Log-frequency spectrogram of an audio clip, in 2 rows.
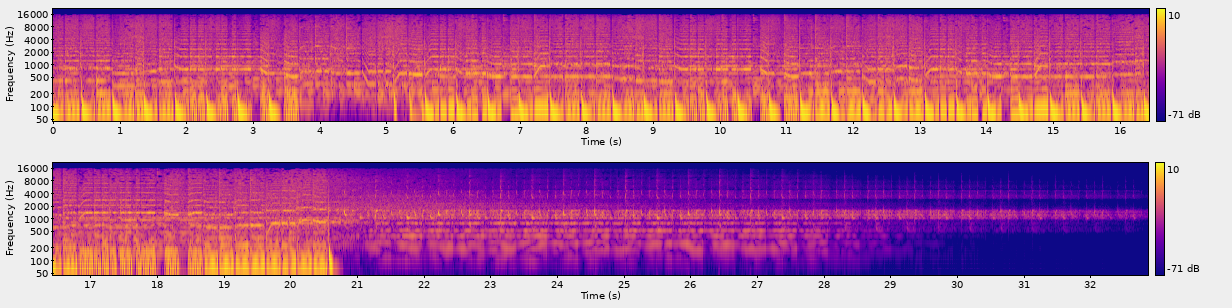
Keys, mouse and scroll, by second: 0.1-2.4 right drag, 4.4-9.6 right drag, 9.6 a, 11.5-13.3 middle drag, 14.8-17.7 middle drag, 19.8-22.7 middle drag, 23.6-26.0 middle drag, 24.8 a, 25.0 a, 26.0-27.7 right drag, 26.9-31.6 middle drag, 28.9-30.7 right drag, 31.9-32.8 drag.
